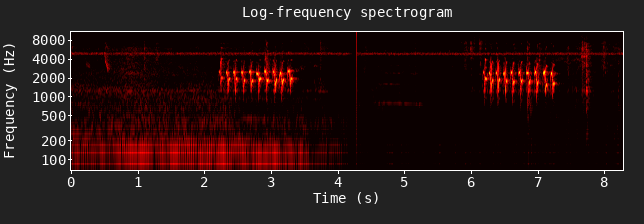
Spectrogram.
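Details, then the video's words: Sooty-headed bulbul singing in the morning to stimulate others: two rapid runs of about ten bubbly notes, the first over a low rumbling hum, the second after a sharp click and in a quieter background. "ocehan trucuk pagi hari, merangsang trucuk lain ikut bunyi ropel"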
